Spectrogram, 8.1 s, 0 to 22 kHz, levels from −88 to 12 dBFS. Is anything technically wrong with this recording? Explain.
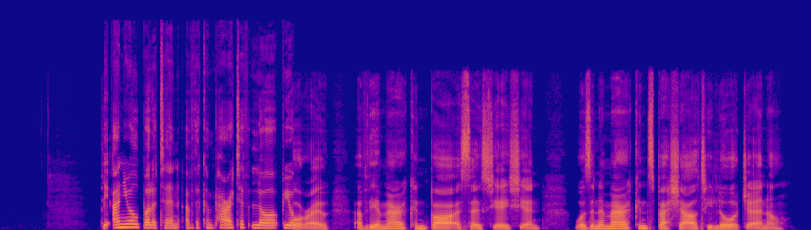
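Yes. From 1.04 to 2.93 s the speech turns high and hurried, about 1.38 times faster and 5.6 semitones up: a wrong sample rate, likely 32 kHz audio played at 44.1 kHz.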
